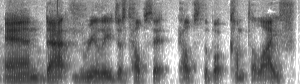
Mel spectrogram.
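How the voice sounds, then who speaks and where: A man's voice: medium pitch, steady tone, measured pace. A man who teaches languages, presenting practical classroom advice in an informal, conversational way.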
